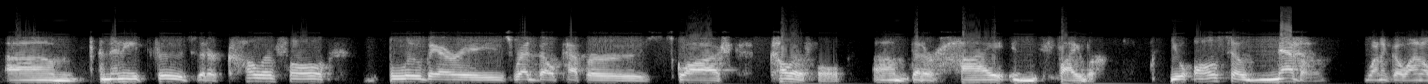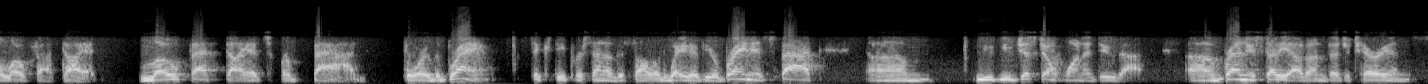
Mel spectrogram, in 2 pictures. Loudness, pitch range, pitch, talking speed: -13 LUFS, 90-130 Hz, 105 Hz, 140 wpm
